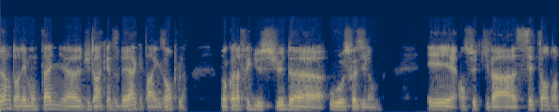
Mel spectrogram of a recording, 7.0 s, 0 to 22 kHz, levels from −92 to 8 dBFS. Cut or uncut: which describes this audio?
uncut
